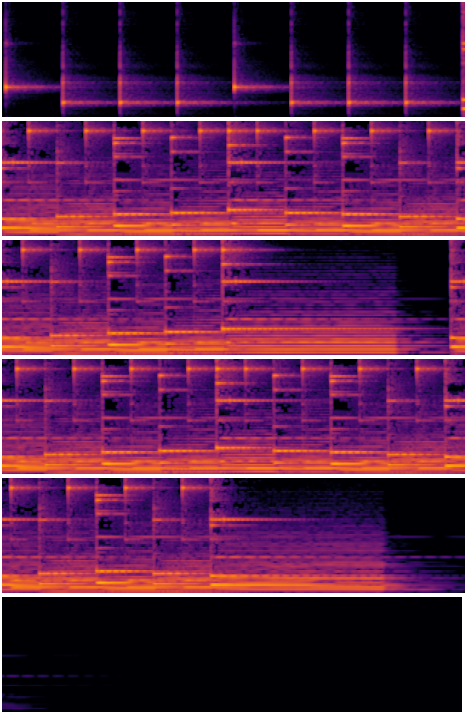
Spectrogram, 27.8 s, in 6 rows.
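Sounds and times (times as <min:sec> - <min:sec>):
fast etude: 0:04.6 - 0:22.7.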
